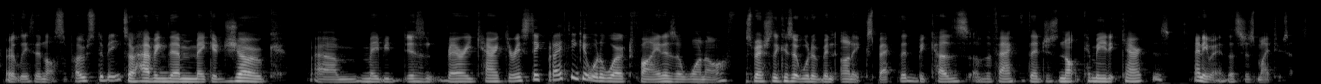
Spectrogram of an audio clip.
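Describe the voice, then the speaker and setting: A man's voice: medium pitch, brisk, few pauses, fairly bright tone. A man hosting a video countdown with casual, opinionated, conversational commentary. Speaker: video host.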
